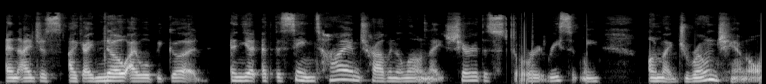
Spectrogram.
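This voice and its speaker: Low and a bit dark in tone, a woman hosts a podcast in casual chat mode. Her personal stories come with emphasis and joking asides.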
